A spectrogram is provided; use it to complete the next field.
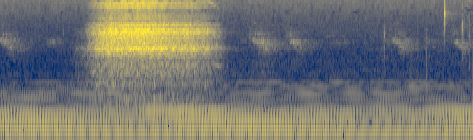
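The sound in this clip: A slow breath drawn in during a guided relaxation exercise: one soft, airy inhale lasting about a second, heard over a steady, sustained musical drone.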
